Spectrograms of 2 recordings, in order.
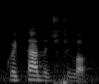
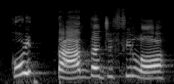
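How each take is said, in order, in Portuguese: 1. É dita como uma afirmação simples e neutra. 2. É dita como uma exclamação emotiva. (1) "se fosse só o ponto, uma afirmativa" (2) "a exclamação ela já dá esse tom mais, né? Uma entonação diferente"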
